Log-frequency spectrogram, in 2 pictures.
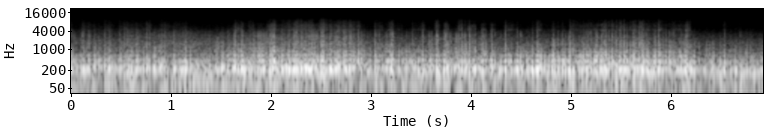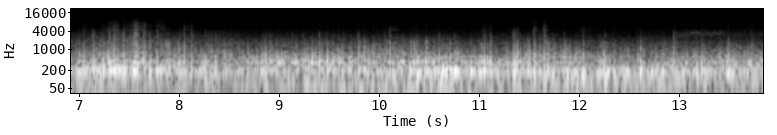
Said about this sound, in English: Engines now throttling down as Endeavour passes through the area of maximum dynamic pressure on the vehicle in the lower atmosphere. Approaching 1 minute into the flight.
